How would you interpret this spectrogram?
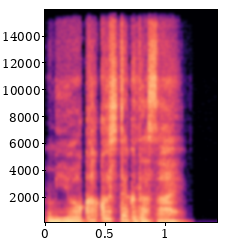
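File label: DEFENSE, Japanese; T5000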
